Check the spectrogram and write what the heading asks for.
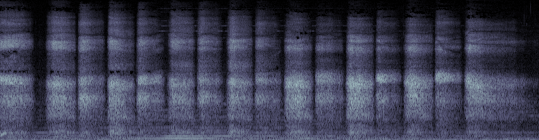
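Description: Rapid, rhythmic, loud breaths, each sharp inhale and exhale following quickly one after another in a steady panting pattern, with no talking.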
